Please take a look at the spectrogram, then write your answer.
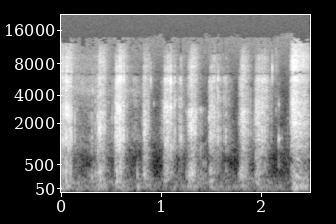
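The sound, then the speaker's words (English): Someone crunches through a Pringle crisp topped with squirty cream, chewing in a quick, steady run of about eight sharp, crackly bites, loud and dry, with no talking. “Sour cream. Pringle and squirty cream.”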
